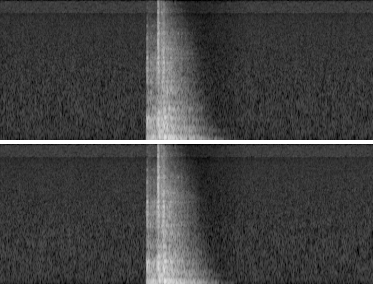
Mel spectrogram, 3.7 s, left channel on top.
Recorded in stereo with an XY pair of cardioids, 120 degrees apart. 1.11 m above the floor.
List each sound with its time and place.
1.5 s a door slam: 20° right, 4.5 m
